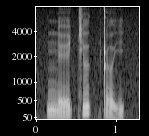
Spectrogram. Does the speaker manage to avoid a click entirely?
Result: yes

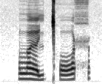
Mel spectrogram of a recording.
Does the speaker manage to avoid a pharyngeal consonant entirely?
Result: no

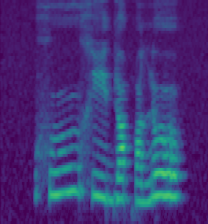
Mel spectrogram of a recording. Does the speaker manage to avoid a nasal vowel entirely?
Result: yes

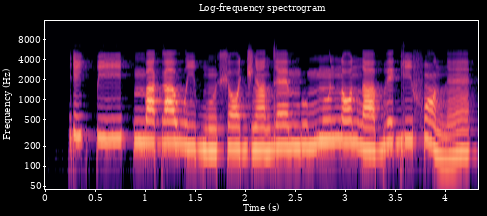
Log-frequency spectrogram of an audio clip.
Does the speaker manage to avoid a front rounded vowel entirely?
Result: yes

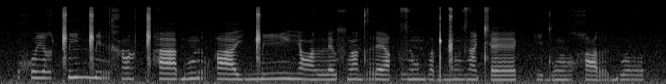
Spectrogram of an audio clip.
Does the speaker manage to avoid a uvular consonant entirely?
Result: no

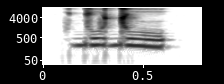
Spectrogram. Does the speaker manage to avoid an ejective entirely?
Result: yes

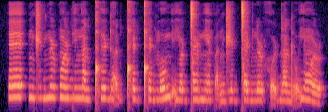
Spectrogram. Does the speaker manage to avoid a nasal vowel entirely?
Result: no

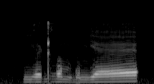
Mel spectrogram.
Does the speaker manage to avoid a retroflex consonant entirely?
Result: no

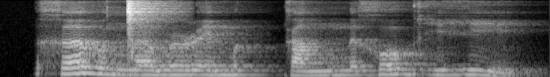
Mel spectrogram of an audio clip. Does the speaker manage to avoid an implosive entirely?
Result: yes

